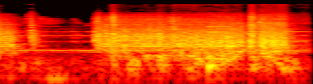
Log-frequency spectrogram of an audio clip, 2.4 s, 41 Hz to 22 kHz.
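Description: Canon PIXMA TS5340a inkjet printer printing a page: after a quieter start, its print head starts a steady pass about three-quarters of a second in and runs on.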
